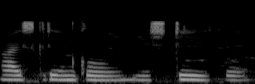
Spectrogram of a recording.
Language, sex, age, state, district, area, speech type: Santali, female, 30-45, West Bengal, Paschim Bardhaman, urban, spontaneous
